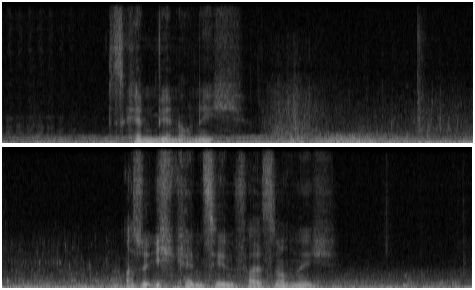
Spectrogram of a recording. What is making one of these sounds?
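A young man speaks into a microphone in a calm, casual voice.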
